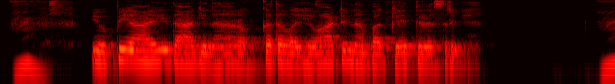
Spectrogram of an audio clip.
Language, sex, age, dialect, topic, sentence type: Kannada, female, 41-45, Dharwad Kannada, banking, question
